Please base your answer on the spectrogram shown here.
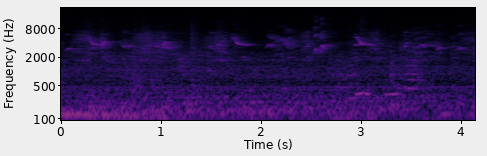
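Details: Rosy-faced lovebird chick, hand-tame, white-face Australian cinnamon mutation, dated 3 April 2022; repeated shrill, falling chirps with softer squeaks between them, plus a faint murmur and steady low hum in the room.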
